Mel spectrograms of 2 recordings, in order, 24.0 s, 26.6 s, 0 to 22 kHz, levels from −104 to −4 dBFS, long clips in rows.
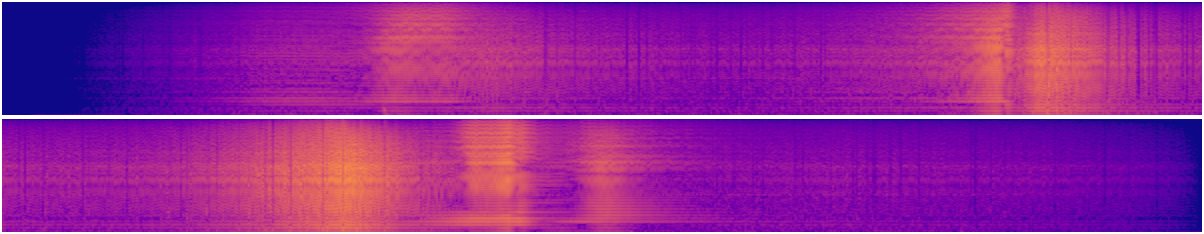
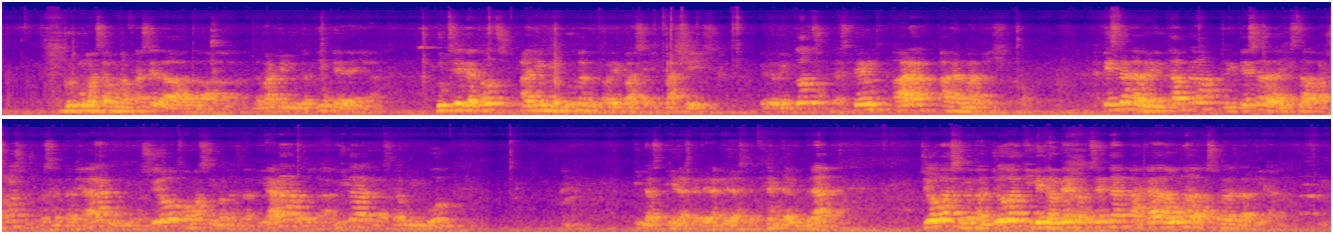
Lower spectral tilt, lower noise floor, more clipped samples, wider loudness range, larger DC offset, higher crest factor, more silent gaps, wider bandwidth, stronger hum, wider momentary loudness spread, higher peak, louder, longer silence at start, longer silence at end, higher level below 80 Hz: second, 1 dB/octave vs -7 dB/octave; first, under -90 dBFS vs -44 dBFS; neither; first, 23 LU vs 9 LU; neither; first, 34 dB vs 18 dB; neither; first, over 20 kHz vs 13.5 kHz; neither; first, 26 LU vs 20 LU; about the same, -2 dBFS vs -4 dBFS; second, -27 LUFS vs -22 LUFS; first, 2.5 s vs 0 s; first, 4.95 s vs 0 s; second, -64 dBFS vs -44 dBFS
